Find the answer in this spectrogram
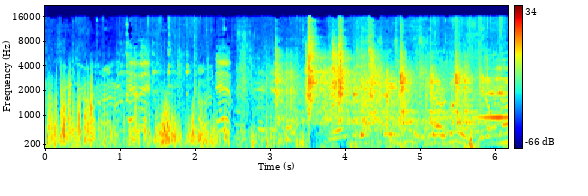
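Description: Indistinct voices of people talking, with wavering voiced calls in the second half.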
